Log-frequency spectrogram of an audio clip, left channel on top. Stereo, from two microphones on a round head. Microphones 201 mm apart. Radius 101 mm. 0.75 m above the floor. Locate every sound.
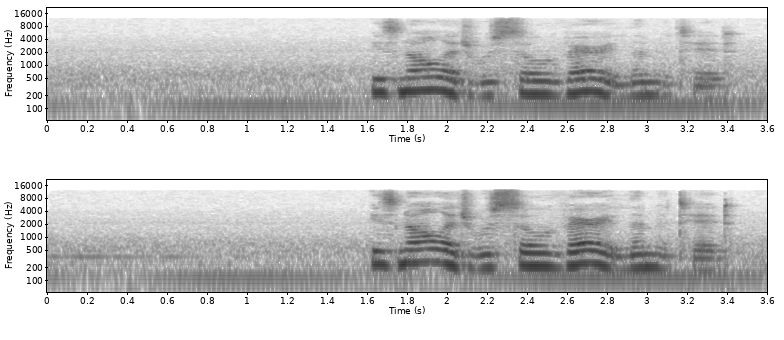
1.6 s a woman speaking: 40° right (ahead or behind), 0.6 m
